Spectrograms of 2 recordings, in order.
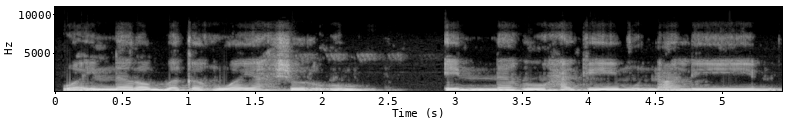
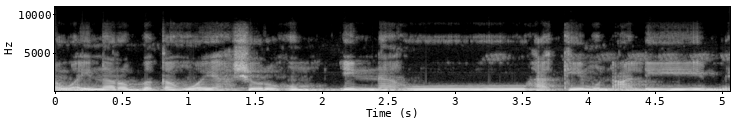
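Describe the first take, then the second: First: It is read with a stop partway through. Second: It is read straight through without stopping.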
